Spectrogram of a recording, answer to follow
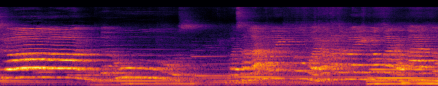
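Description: A young girl reciting a poem in a drawn-out, sing-song voice, holding long notes, over background music with steady sustained chords.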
